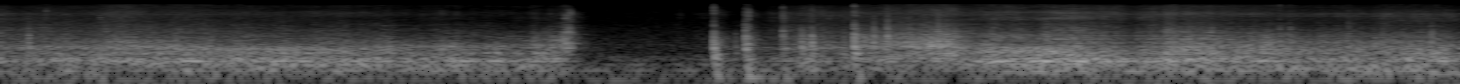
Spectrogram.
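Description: Long nails scratch steadily across the top of a long, flat, printed cardboard box that sounds hollow, producing a dense, papery rasp. After a brief quiet pause, the nails tap a few times sharply on the box before the scratching resumes to the end.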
